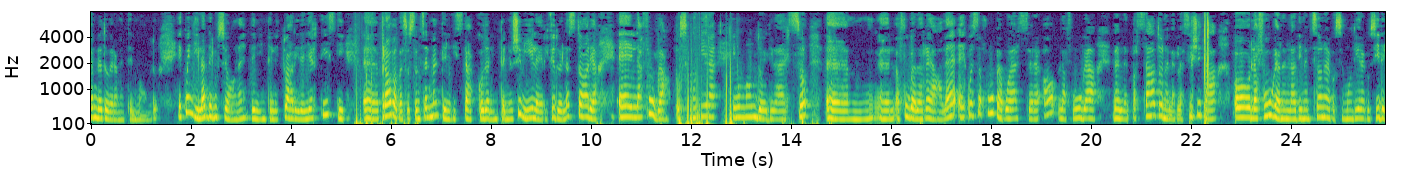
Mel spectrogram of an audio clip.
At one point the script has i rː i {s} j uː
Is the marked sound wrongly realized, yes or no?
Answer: yes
